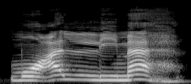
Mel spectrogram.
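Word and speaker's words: مُعَلِّمَة: Je veux pas dire muallimatun, ça s'écrit comme ça. Par contre, je le prononce muallimah. Ce n'est pas muallima mais uniquement à l'arrêt.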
